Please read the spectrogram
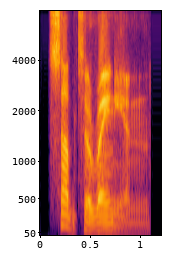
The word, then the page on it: subterranean: British English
